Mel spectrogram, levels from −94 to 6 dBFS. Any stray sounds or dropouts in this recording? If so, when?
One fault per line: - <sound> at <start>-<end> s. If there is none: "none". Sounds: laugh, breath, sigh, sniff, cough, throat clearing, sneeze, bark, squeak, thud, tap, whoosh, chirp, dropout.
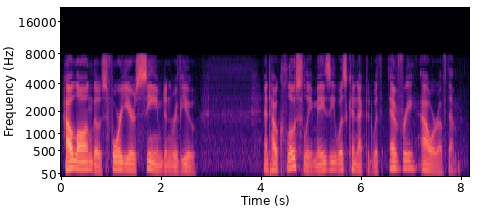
none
